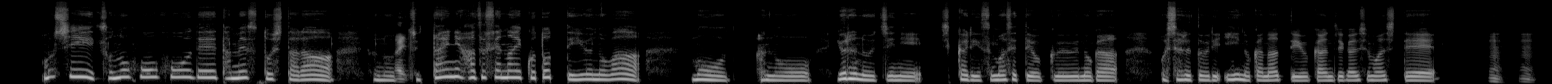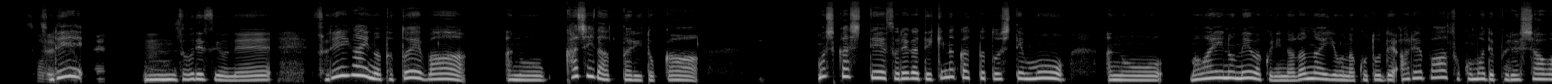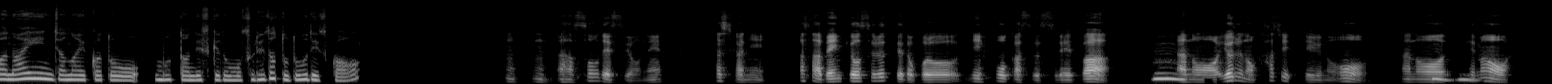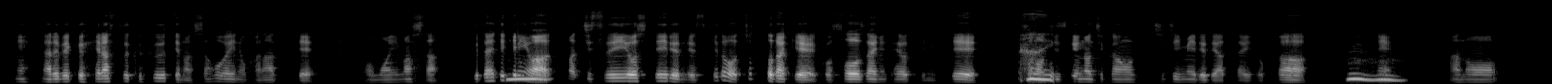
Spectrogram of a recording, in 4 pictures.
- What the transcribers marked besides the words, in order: tapping; other background noise
- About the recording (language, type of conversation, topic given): Japanese, advice, 朝起きられず、早起きを続けられないのはなぜですか？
